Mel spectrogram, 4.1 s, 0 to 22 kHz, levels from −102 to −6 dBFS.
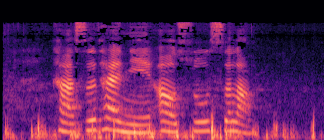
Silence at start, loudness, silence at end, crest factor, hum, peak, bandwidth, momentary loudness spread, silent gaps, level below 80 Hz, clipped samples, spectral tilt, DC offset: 0.05 s; -24 LUFS; 0.1 s; 20 dB; none; -6 dBFS; 11.5 kHz; 18 LU; none; -42 dBFS; under 0.1%; -4.5 dB/octave; under 0.1%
